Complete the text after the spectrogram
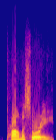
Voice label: "promissory", American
